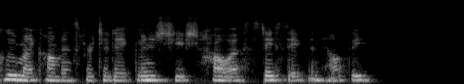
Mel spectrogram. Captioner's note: speaking in native language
